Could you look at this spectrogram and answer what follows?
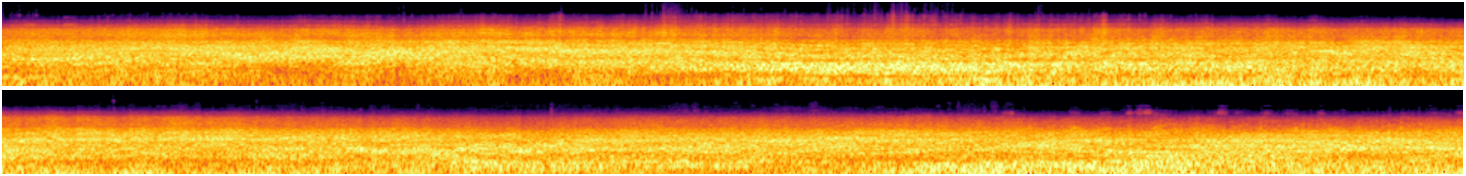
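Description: A jet aircraft coming in to land with its gear down at the Cosford airshow: a loud, continuous roar of engine noise that dominates the whole stretch and holds steady, with a faint voice beneath it.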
